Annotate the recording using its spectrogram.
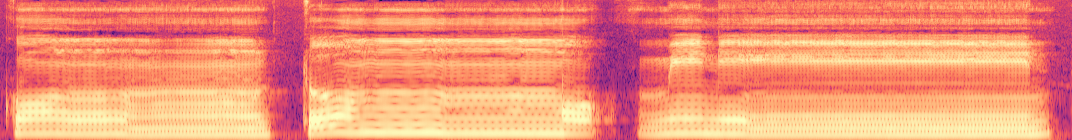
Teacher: میم ساکن کے بعد دوسرا میم مشدد آیا ہے، یہاں پر ادغام شفوی ہوگا، گنہ کے ساتھ پڑھیں گے. حمزہ ساکن کو جھٹکے کے ساتھ پڑھیں گے.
